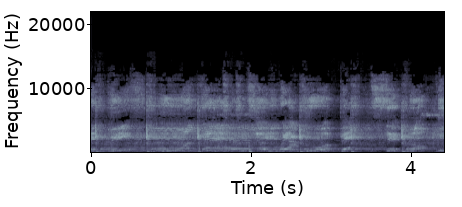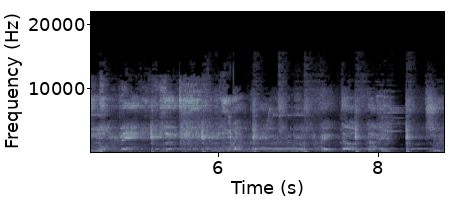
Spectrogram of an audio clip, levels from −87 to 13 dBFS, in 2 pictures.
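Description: From 4.59 to 5.49 s there is repeated packet loss, with a robotic sound. Five brief holes of up to 20 ms each are patched by extending the preceding sound, about 100 ms in all. The stretch turns choppy, unlike a single dropout, because the gaps follow one another closely.

At 5.97 to 6.01 s comes a short concealed packet loss. A single 20 ms hole is filled and blended back in, heard as one isolated smear or wobble rather than a run of breaks.

From 6.49 to 6.95 s the repeated packet loss returns. Four holes totalling 80 ms are concealed, packed more densely than in the first stretch.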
